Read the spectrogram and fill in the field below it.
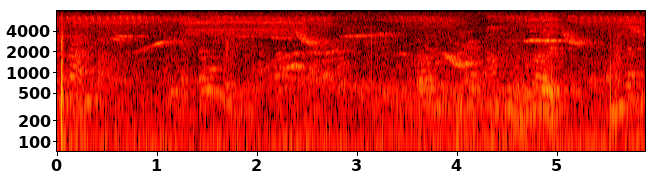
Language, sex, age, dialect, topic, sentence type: Bengali, female, 18-24, Rajbangshi, banking, question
